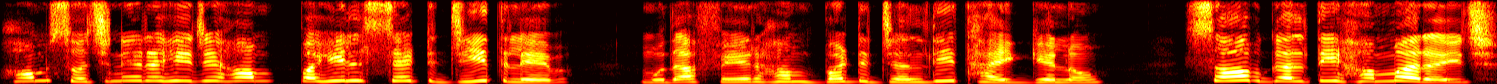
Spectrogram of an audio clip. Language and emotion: Maithili, sad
